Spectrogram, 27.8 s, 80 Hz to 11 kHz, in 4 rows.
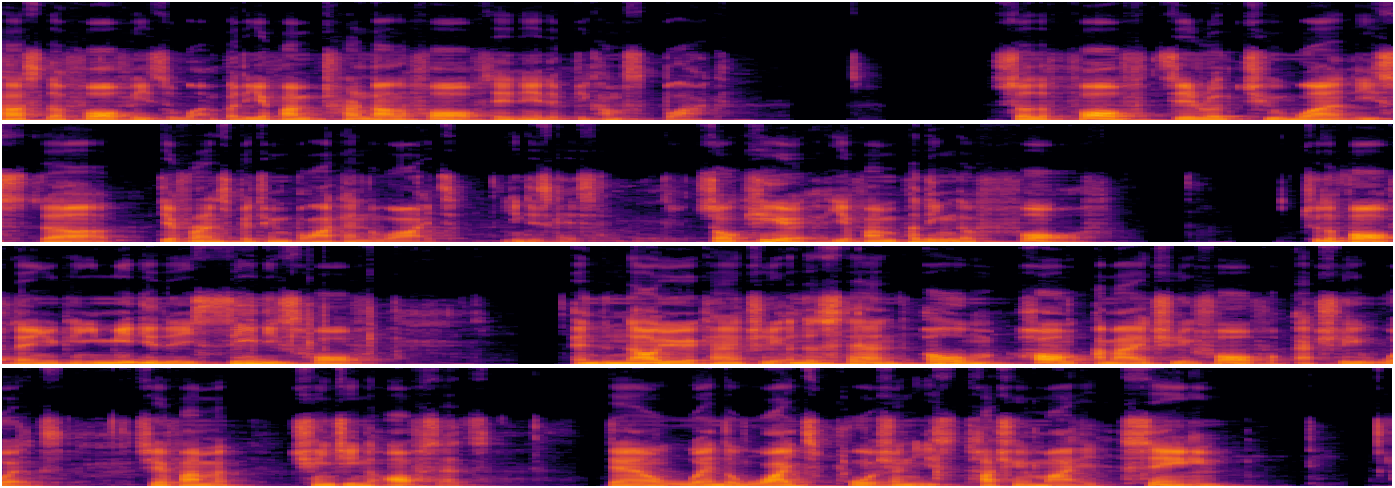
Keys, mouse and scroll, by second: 0.6-3.5 drag, 5.9-13.1 drag, 15.1 click, 15.3 g, 17.8-21.2 shift+middle drag, 21.2-24.1 drag, 24.1-25.7 middle drag, 25.7-26.2 scroll up 1, 26.2-27.8 shift+middle drag.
